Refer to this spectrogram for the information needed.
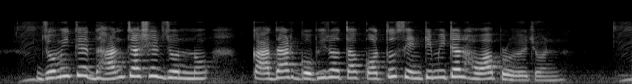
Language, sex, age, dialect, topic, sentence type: Bengali, female, 18-24, Standard Colloquial, agriculture, question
